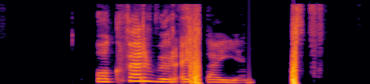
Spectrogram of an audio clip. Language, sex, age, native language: Icelandic, female, 9, Icelandic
